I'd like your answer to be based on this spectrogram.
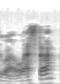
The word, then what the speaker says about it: Leicester: I live right next to Lesta, which is really like Leicester or something.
